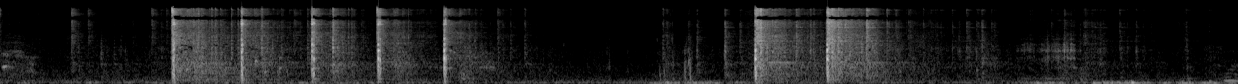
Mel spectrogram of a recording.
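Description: Sharp metallic strikes from hand-tool work on a welded-wire animal fence: five hits about two-thirds of a second apart, then two more a few seconds later.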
